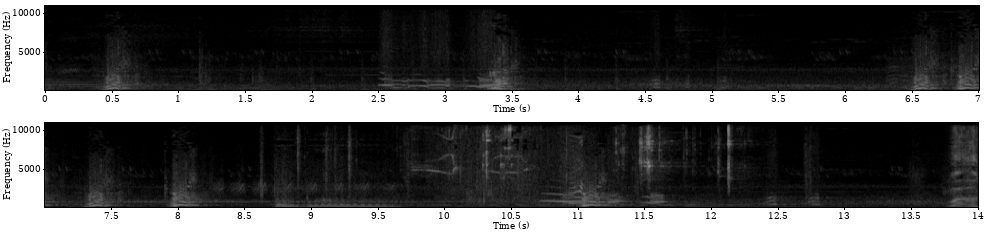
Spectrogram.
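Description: A dog in a pen in the video game Dragon Age Origins gives several short barks and yips, with whimpering sounds in between over a steady low ambient hum, fairly close and moderately loud.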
